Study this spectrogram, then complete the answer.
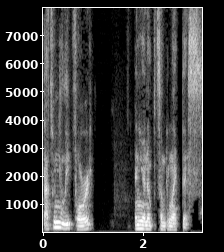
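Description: A man at a fairly quick pace, with a quiet background. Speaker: actor doing a self-tape audition. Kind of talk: audition slate and performed monologues. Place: home room. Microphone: phone near.

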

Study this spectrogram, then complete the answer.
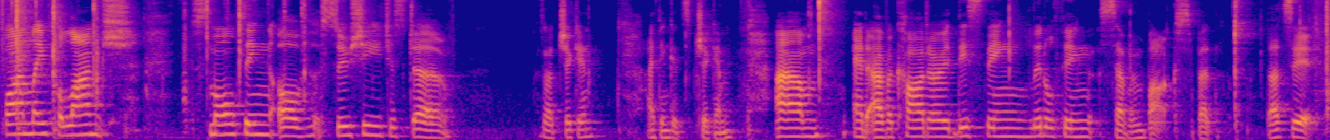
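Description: Very slow speech from a woman at a fairly low pitch, long, frequent pauses, and noticeable background noise. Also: ordinary pitch variation. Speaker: budget vlogger. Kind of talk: casual vlog chat. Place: home room.

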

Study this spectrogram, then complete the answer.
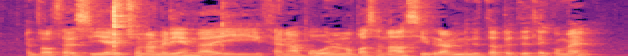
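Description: Noticeable background noise fills the clip. This man rattles off his words very fast. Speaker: streamer. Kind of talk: casual livestream chat answering viewers. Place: home room. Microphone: phone near.

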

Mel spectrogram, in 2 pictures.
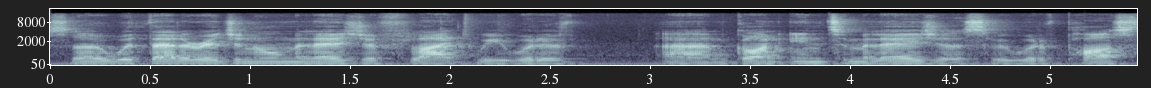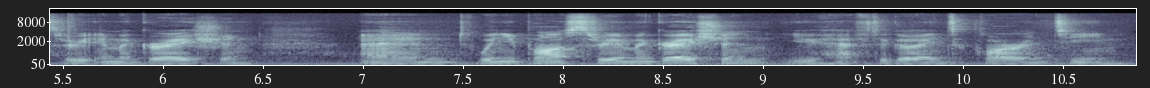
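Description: Flat and monotone, a man's medium-pitched voice moves at a moderate pace over noticeable background noise. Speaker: travel vlogger. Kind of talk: casual vlog talk.

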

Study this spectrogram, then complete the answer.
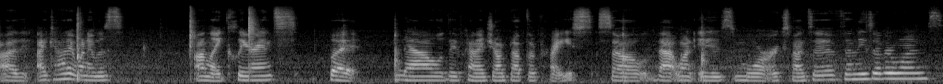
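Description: Noticeable background noise sits behind the voice. A woman talks fairly slowly, her pitch varying in an ordinary way. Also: medium pitch for a woman. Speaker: beauty vlogger. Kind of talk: casual talk to camera.

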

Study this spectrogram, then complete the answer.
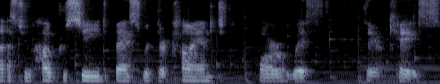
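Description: A man with an Irish accent, faint music in the background. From Ireland. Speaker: psychiatrist. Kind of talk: promotional self-introduction. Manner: formal. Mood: calm, measured, formal. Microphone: webcam.

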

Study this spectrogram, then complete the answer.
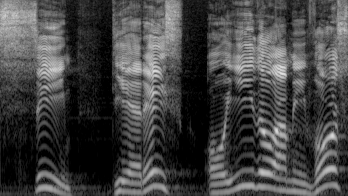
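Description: At a very slow pace, a man speaks in a raised, projected voice with a high pitch. His tone is bright and sharp, with very wide pitch swings. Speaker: preacher. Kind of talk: sermon. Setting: church. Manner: earnest, preaching cadence. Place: church. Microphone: podium.

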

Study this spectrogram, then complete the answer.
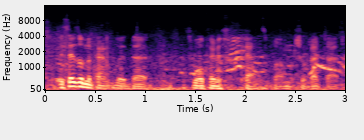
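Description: A man's voice over loud background noise. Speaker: travel vlogger. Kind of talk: casual vlog chat. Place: open country. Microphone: phone near.

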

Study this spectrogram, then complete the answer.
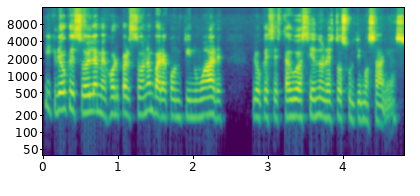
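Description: Against a quiet background, a woman speaks fairly quickly at a medium pitch with ordinary pitch variation. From Argentina, Buenos Aires. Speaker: city council member, mayoral candidate; candidate. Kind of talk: radio interview. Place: home room.

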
